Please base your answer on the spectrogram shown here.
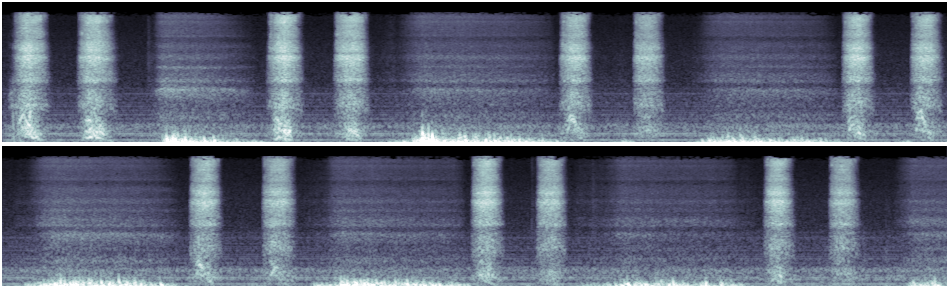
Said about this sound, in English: Big inhale through the nose. Exhale it out through the nose. Hold at the bottom.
